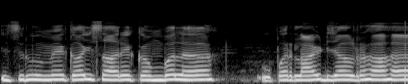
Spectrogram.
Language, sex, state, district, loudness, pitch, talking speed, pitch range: Hindi, male, Jharkhand, Garhwa, -10 LUFS, 210 Hz, 175 wpm, 205-215 Hz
